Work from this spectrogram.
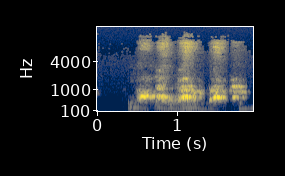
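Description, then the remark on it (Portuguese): The speaker's dogs, Maria and José, bark in a quick, continuous volley of about five overlapping yaps, loud, in a street, with no one talking over them. “Meus cachorros tá dando muito para ouvir meus cachorros latir.”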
